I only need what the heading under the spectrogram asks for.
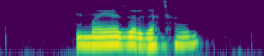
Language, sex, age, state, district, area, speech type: Kashmiri, male, 45-60, Jammu and Kashmir, Baramulla, rural, spontaneous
